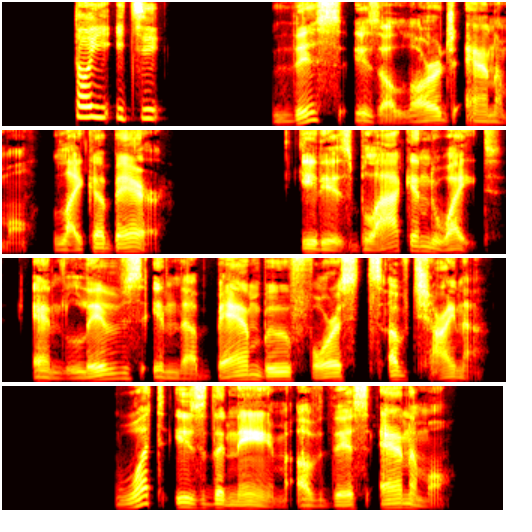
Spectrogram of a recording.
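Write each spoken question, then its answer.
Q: What is the name of this animal?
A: A panda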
